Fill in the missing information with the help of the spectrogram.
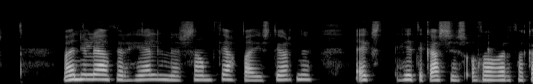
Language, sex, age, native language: Icelandic, female, 50-59, Icelandic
